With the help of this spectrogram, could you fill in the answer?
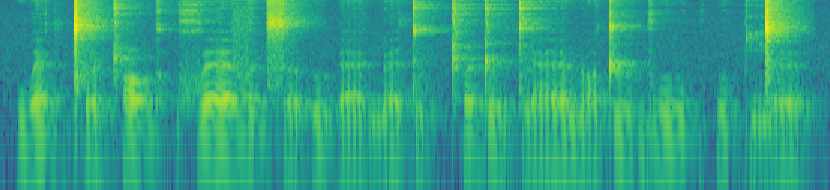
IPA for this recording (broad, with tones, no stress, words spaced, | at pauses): wɜ˨˦ɡǀʰɤ˩ʈʰɔ˥ɡ | xʷɜː˥və˥ɡsɤ˩ʔu˨˦ ʔɜː˩ɡɳɜ˨˦tu˩kʷ ʈʰɤ˥ʈø˩tlɜː˨˦ ɳɔ˨˦tɭu˥ɡ wuː˥kʷʔu˥kʷŋ͡ǀə˧˥˧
